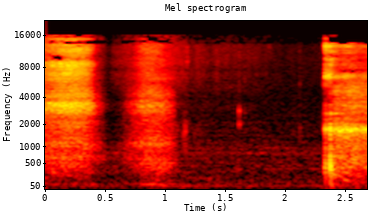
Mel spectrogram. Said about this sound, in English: But for better sleep, he also mentions a breathing technique, taking two inhales through the nose for two seconds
